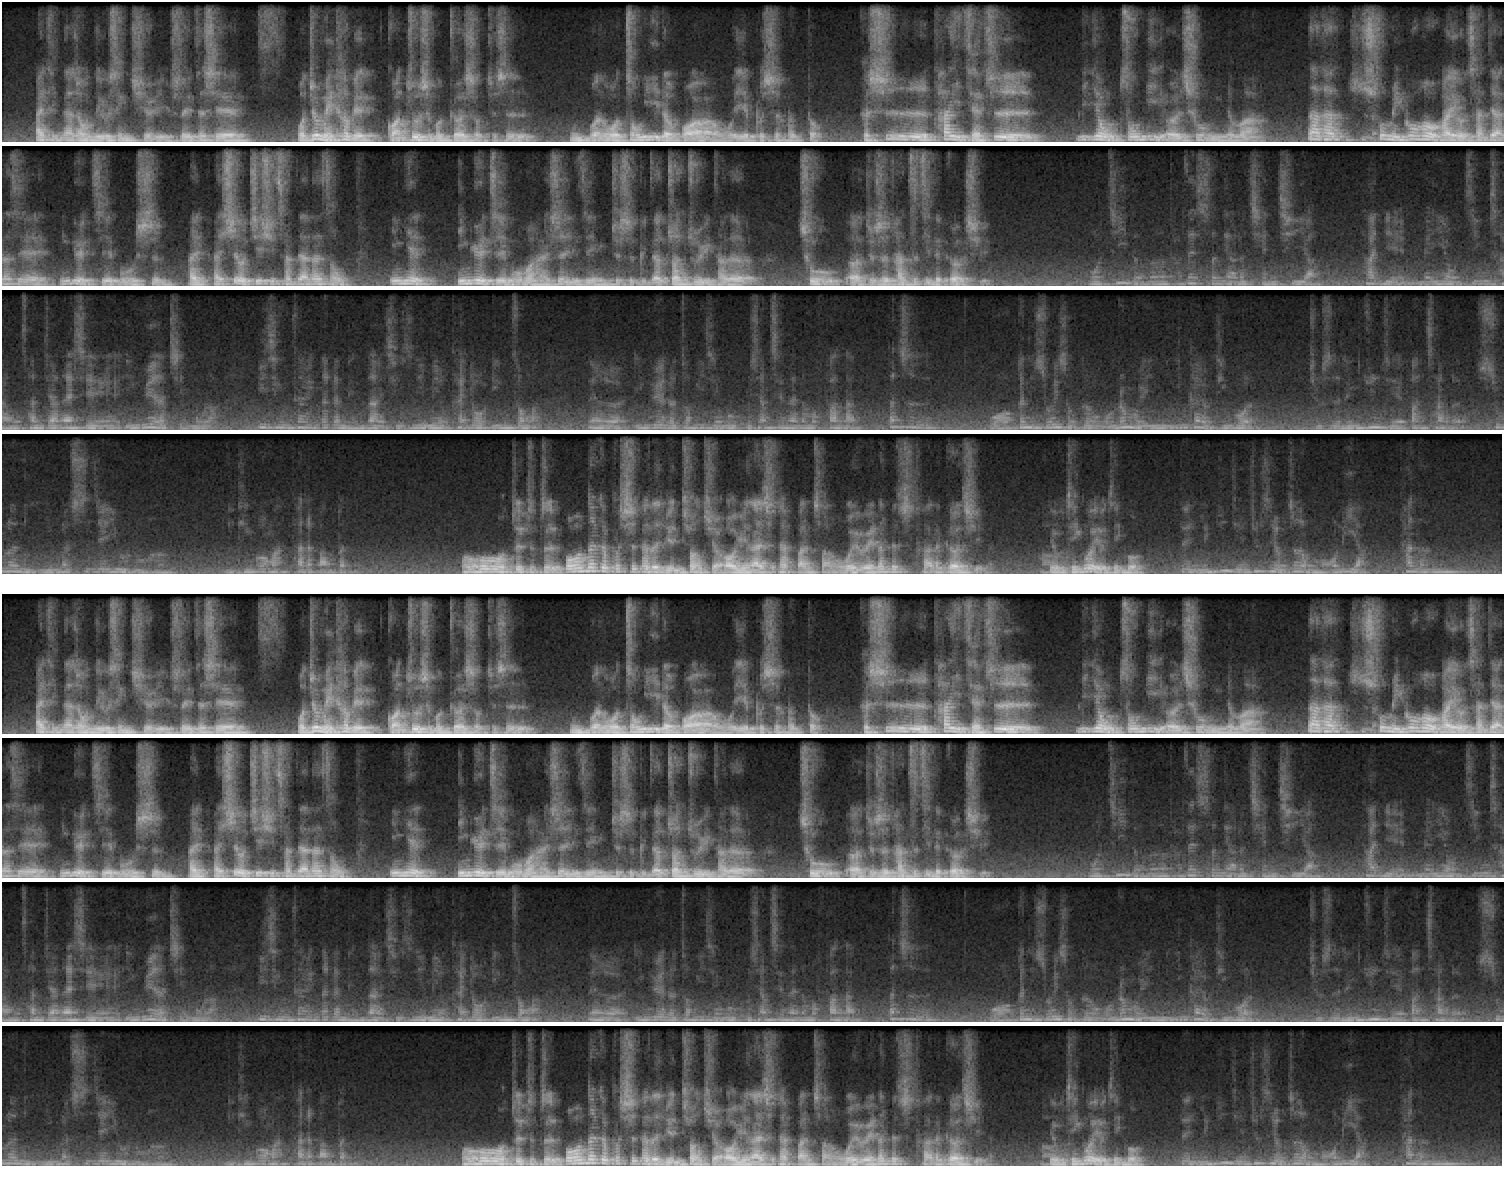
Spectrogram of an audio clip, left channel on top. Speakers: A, on the right; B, on the left.
A: 爱听那种流行曲而已，所以这些我就没特别关注什么歌手。就是你问我综艺的话，我也不是很懂。可是他以前是利用综艺而出名的吗？那他出名过后，
B: 不是的，
A: 还有参加那些音乐节目是，还还是有继续参加那种音乐音乐节目吗？还是已经就是比较专注于他的出呃，就是他自己的歌曲？
B: 我记得呢，他在生涯的前期啊，他也没有经常参加那些音乐的节目啦。毕竟在那个年代，其实也没有太多音综啊，那个音乐的综艺节目不像现在那么泛滥。但是我跟你说一首歌，我认为你应该有听过的，就是林俊杰翻唱的《输了你赢了世界又如何》，你听过吗？他的版本的
A: 哦，对对对，哦，那个不是他的原创曲啊哦，原来是他翻唱，我以为那个是他的歌曲呢。
B: 啊，
A: 有听过，有听过。
B: 对，林俊杰就是有这种魔力啊，他能，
